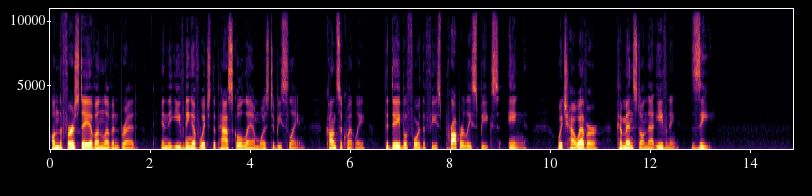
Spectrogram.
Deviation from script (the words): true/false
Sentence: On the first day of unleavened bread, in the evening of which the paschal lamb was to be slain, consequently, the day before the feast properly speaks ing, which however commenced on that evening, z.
false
